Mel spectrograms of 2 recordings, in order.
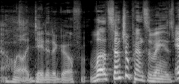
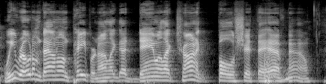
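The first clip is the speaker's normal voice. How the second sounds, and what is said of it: Southern accent. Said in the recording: “That's a great Southern accent from being from Central Pennsylvania.”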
